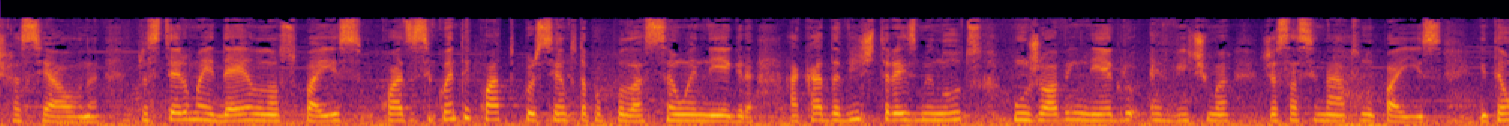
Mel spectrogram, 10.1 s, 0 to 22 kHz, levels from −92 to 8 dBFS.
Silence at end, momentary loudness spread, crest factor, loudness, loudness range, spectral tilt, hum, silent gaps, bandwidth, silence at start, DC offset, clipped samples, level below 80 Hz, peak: 0 s; 6 LU; 14 dB; -15 LUFS; 2 LU; -3.5 dB/octave; none; none; 12 kHz; 0 s; under 0.1%; under 0.1%; -28 dBFS; 0 dBFS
